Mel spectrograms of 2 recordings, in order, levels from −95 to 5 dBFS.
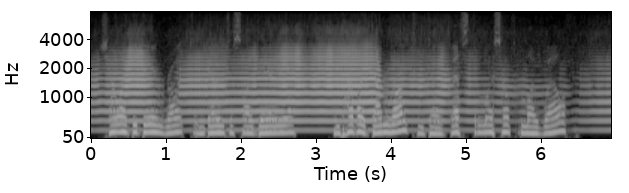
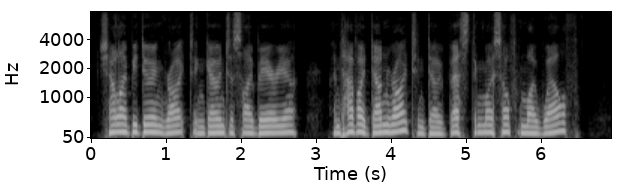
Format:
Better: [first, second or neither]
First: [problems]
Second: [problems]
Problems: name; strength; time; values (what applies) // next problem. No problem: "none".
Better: second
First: background sound (Trumpet); 1 dB above the speech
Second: none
